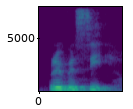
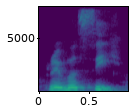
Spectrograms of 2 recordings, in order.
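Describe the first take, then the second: First: The first syllable has a short 'i' vowel. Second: The first syllable has a short 'i' vowel.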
